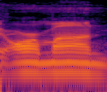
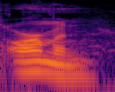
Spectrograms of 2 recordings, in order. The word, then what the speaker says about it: Orman: I always say Armand. They say it's Orman.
